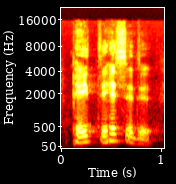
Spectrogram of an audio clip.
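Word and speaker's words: בית חסד: 그래서 빨리 읽어서 어 베데스다라고 발음을 합니다. 베이트 헤세드.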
